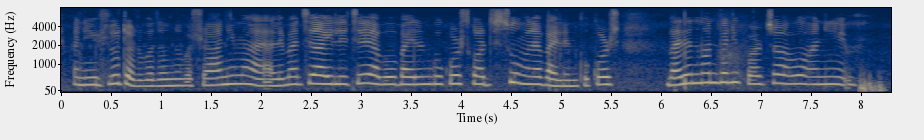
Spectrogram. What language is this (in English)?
Nepali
